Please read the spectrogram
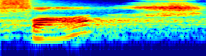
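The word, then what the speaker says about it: فاء: And when we pronounce fa, the edges of the upper front teeth will touch the inner side of the lower lip. So this is the origin of fa.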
